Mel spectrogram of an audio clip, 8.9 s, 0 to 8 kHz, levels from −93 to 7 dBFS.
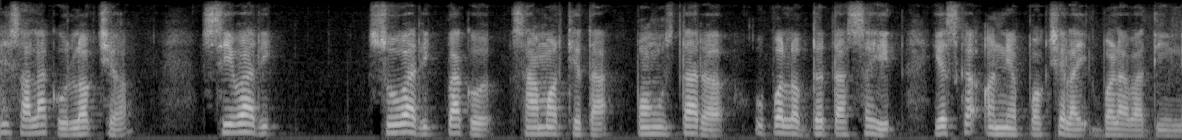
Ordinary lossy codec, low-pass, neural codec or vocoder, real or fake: Opus, 32 kbps; 7.2 kHz; none; real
